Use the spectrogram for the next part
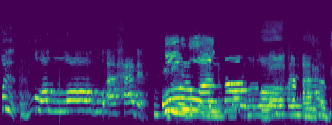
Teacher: আল্লাহ শব্দের লামকে যখন মোটা করে পড়তে হয় তখন জিহিবার আগাটা উপরের দাঁতের আগায় লাগাতে হয় নরমালি লামের মাসালা হচ্ছে জিহিবার আগা উপরের দাঁতের গোড়ায় লাগবে কিন্তু · আল্লাহ শব্দের ডানে জবর আসছে এই জন্য লামটা মোটা হবে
